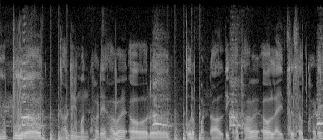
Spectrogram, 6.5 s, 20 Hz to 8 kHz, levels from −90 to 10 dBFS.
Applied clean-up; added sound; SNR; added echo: none; Knock + Fowl; 5 dB; none.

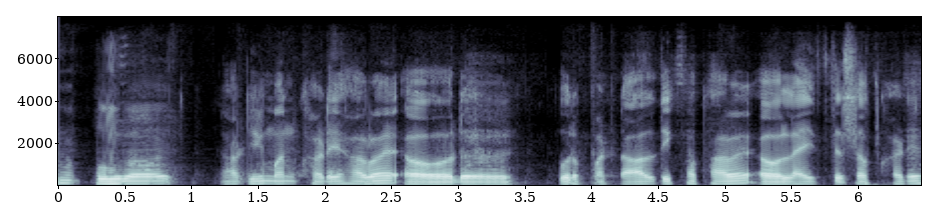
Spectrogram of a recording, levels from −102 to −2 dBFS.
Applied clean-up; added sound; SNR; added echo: neural mask model DeepFilterNet 3.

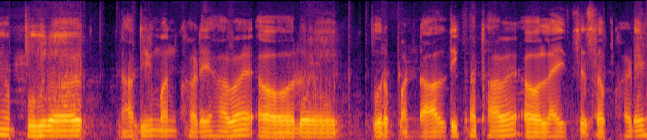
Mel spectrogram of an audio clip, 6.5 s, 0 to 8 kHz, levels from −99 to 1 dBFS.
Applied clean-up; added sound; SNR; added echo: neural separator model SepFormer DNS4.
